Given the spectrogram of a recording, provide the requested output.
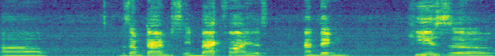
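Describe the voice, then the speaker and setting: A man speaks very slowly in a Tamil accent, with a fairly high pitch. Room echo is audible. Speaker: podcaster, political commentator. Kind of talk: casual monologue. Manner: halting, many fillers.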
